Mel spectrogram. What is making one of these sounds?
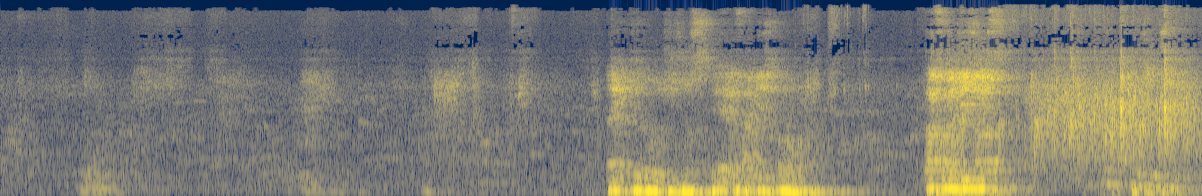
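A man speaks in a weak, strained voice close to a microphone.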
